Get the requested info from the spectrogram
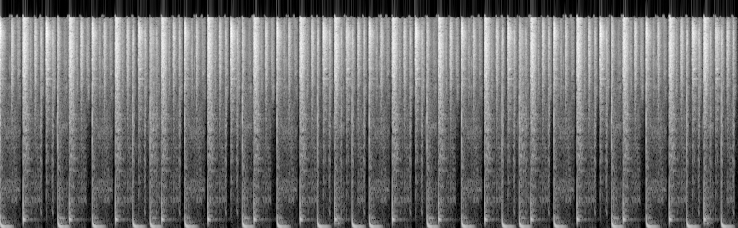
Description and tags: Don't really like this one so much, but maybe you will. Drum loop created by me, Number at end indicates tempo
drum, beat, breakbeat, loop, drumloop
